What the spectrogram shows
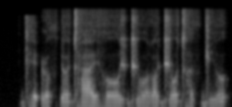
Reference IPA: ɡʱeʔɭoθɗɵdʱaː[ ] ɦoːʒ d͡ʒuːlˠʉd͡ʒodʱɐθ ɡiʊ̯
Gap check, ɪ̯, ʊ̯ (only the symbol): ɪ̯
